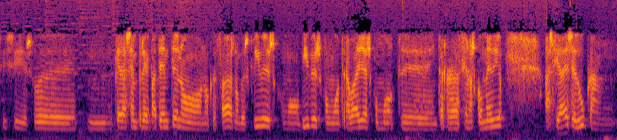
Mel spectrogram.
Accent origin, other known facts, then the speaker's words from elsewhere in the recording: Galicia, Spain; moved away as an adult; also born or lived in Basque Country; now in Salt, Spain; Meus pais vivían perto de Bilbao, non en Baracaldo previamente. Pero sí, eu vivín uns anos en Euskadi e despois xa crecín en Galicia pois entre os 4 ou 5 anos e os 20 algo. Pois os 20 algo xa emigrei por unha segunda vez a Cataluña.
